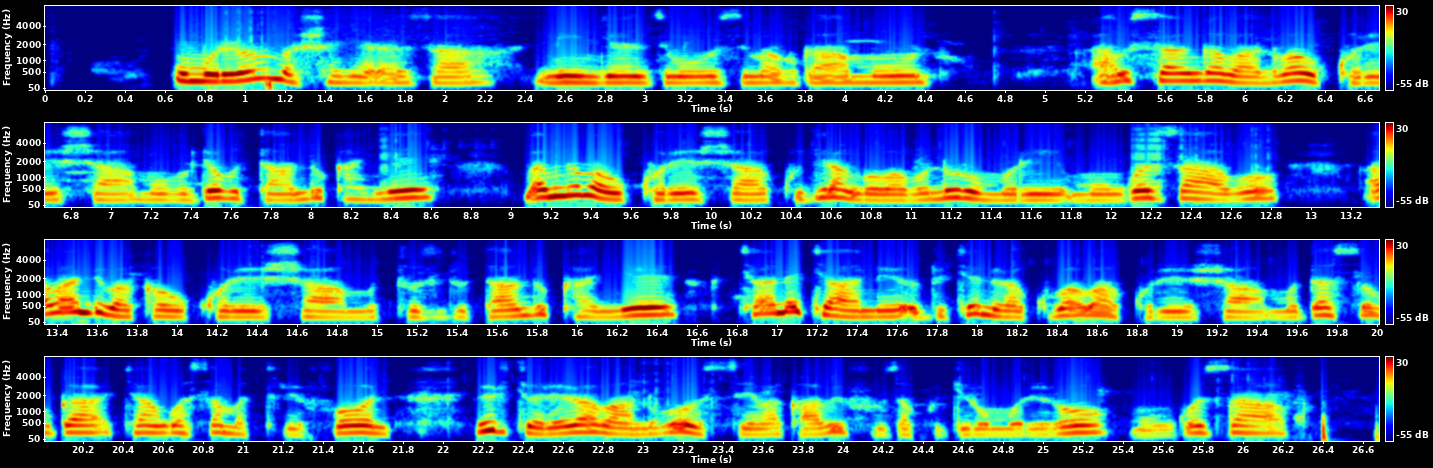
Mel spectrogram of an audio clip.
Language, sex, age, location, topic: Kinyarwanda, female, 18-24, Nyagatare, government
